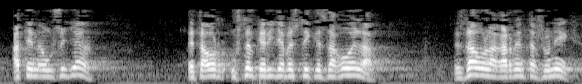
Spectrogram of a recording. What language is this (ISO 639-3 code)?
eus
